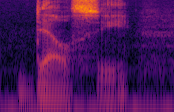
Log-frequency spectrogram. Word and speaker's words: DLCI: link connection identifier or Deli you'll see dlci almost everybody I know that I've ever heard say this pronounces it Deli rather than sounding Out each letter of the abbreviation and the number of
